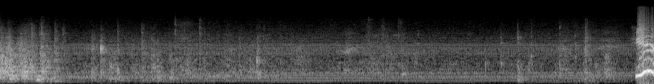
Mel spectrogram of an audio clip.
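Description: Camera handling noise: a rustle and knock as the camcorder is moved at the start, then a steady low electrical hum with a few faint clicks.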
